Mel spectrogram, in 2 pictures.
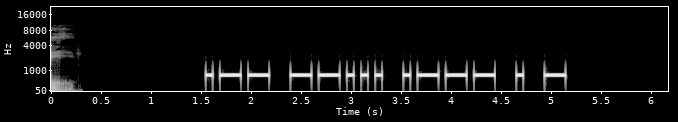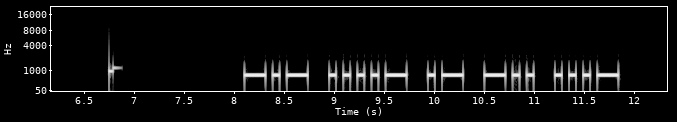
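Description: A single steady, mid-pitched Morse code tone keys out a North American SOTA activator callsign at 17 words per minute, a brisk, even pace, then falls silent. After a brief click it sends a second callsign in the same rhythm.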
